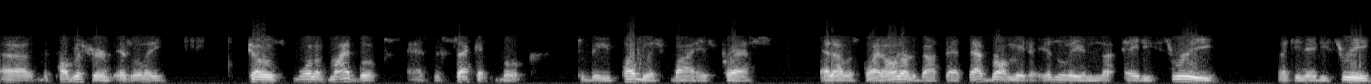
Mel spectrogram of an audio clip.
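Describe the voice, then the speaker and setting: A man speaks in an ordinary speaking voice, pitched fairly low and delivered at a fairly slow pace. His pitch varies in an ordinary way. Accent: American. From Oklahoma, US. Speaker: poet and native rights activist. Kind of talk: interview. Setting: phone call.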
